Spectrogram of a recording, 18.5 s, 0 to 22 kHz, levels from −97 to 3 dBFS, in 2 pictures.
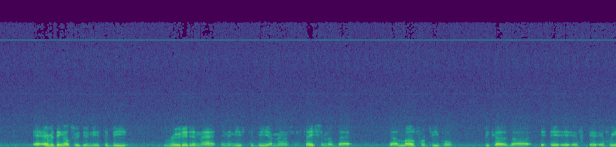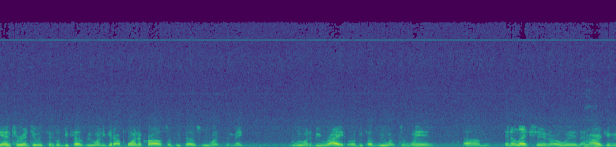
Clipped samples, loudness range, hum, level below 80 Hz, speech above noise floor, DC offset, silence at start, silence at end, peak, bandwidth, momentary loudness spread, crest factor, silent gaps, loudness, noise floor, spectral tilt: under 0.1%; 3 LU; none; -66 dBFS; 25 dB; under 0.1%; 0.1 s; 0 s; -4 dBFS; 18.5 kHz; 12 LU; 20 dB; none; -23 LUFS; -47 dBFS; -6 dB/octave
